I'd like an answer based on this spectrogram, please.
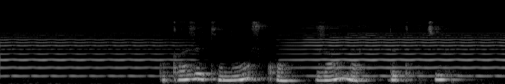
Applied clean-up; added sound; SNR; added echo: none; Bowed string instrument; 10 dB; reverberation time 0.4 s.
